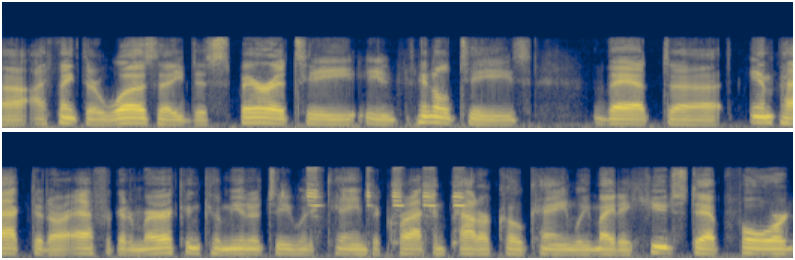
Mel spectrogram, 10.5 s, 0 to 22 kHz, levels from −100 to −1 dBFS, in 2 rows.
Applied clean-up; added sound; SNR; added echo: neural diffusion model UNIVERSE++.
